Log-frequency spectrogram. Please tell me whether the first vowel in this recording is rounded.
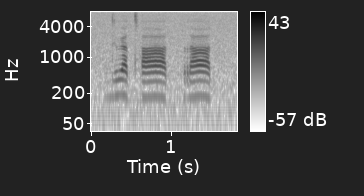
no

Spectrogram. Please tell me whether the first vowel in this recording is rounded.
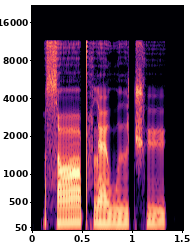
no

